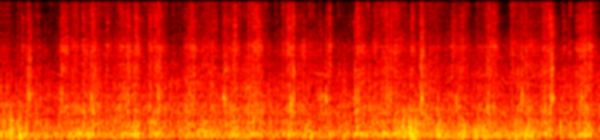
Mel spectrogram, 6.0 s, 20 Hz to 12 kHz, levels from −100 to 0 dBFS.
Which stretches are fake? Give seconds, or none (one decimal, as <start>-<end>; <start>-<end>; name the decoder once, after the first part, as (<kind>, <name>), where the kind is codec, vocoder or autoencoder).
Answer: 0.0-4.6 (vocoder, Vocos); 5.5-6.0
